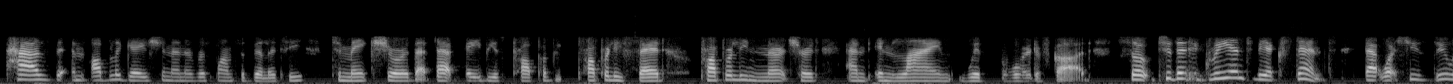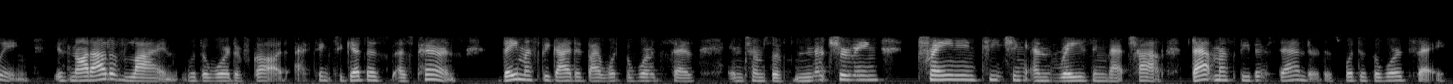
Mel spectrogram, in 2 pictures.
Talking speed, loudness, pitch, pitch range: 170 wpm, -24 LUFS, 180 Hz, 165-210 Hz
